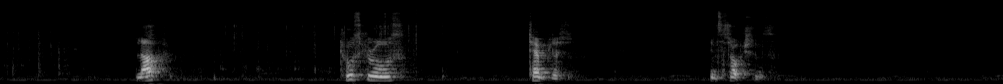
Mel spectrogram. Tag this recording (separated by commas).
Speech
